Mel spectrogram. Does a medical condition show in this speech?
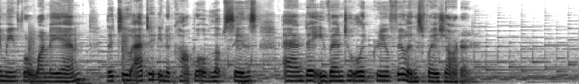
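No.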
